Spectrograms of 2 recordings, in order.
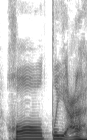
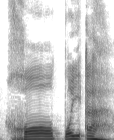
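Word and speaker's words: خاطئة: Dan kesalahan yang sering saya temukan di sini adalah seorang membaca dengan huruf ain, khati'ah. Nah, ini kurang tepat. Yang tepat seperti apa? Dibaca dengan hamzah, khati'ah, khati'ah.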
